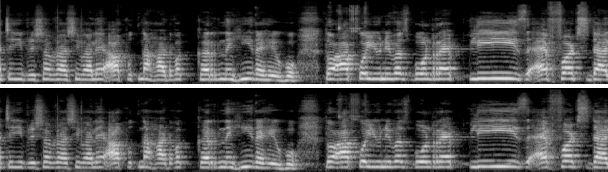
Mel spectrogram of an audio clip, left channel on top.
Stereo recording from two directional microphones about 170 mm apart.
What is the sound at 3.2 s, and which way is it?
Speech, 50° left (ahead or behind).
